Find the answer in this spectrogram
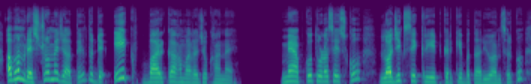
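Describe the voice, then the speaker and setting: A woman's voice: medium pitch, dry recording, clean studio sound. A woman speaking as an image consultant and guest, explaining points patiently in an interview and mixing English phrases into her speech. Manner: instructive, mixes English phrases into Hindi.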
